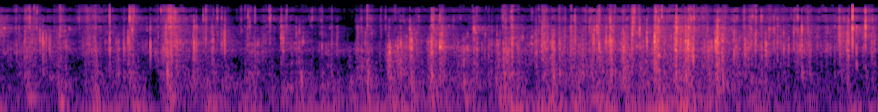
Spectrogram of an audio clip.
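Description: A large, clear plastic Ziploc bag full of water lies flat while fingertips and short nails tap and scratch its surface, crinkling the plastic. Dense, bright crackles and soft ticks come in quick, uneven bursts over a faint low wash, with no pauses throughout.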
